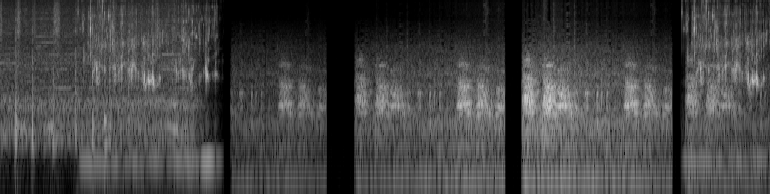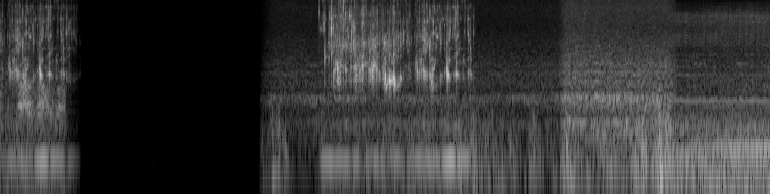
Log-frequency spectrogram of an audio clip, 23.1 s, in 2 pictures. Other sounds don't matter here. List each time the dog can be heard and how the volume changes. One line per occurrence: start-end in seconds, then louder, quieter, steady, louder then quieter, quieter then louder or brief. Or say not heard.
3.5-12.6 louder then quieter.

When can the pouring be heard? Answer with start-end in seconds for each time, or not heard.
1.1-3.3, 10.2-12.7, 16.3-18.7.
